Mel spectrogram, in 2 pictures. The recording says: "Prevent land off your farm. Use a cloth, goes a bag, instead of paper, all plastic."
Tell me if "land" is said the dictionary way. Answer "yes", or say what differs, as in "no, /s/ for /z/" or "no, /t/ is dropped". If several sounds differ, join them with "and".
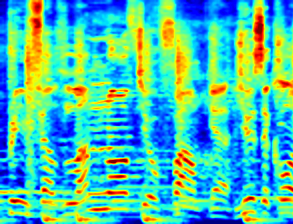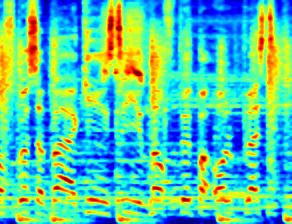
no, /d/ is dropped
